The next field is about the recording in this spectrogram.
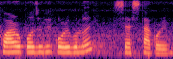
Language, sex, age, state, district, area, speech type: Assamese, female, 30-45, Assam, Lakhimpur, rural, spontaneous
